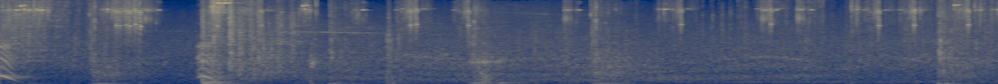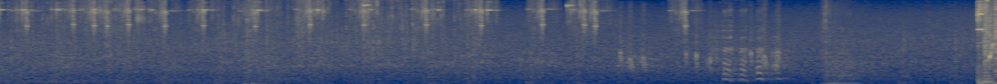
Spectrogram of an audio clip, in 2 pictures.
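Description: Small coins tinkle and jingle as they are picked up.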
